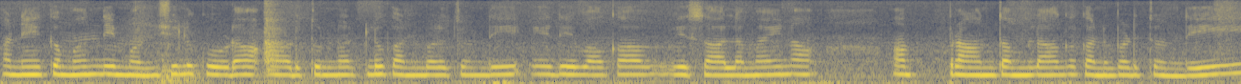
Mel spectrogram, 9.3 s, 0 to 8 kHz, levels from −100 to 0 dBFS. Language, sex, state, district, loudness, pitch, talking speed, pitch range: Telugu, female, Andhra Pradesh, Chittoor, -14 LUFS, 240 Hz, 75 wpm, 230-245 Hz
